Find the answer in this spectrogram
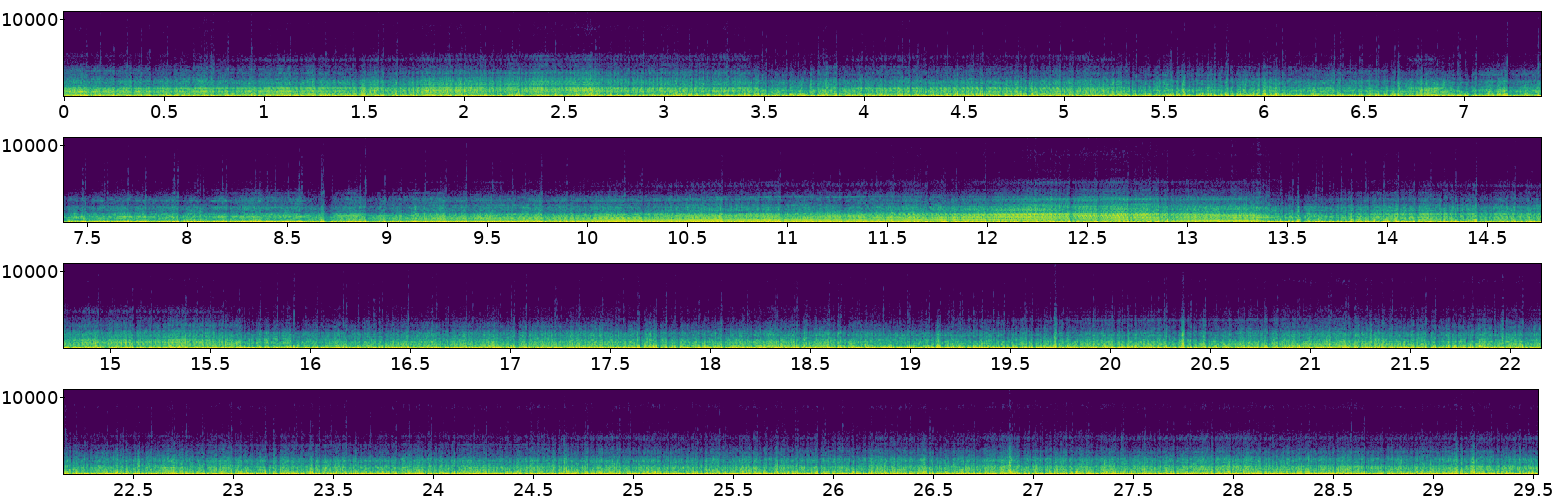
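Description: Seven sports car's engine heard from the open cockpit at speed, under heavy wind noise on the microphone. The revs rise and fall back about three seconds in. They climb long and steadily to a sharp drop about halfway, the pattern of accelerating through a gear and shifting up, then hold a steady note.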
